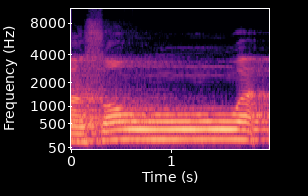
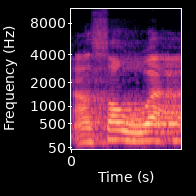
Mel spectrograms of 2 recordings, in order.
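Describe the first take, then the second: First: It merges into w with a held nasal hum. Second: It merges straight into w with no hum. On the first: The speaker calls it wrong. "Jangan sampai dibaca as-sawwa karena ini bukan idgham biguna" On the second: The speaker calls it right. "langsung masuk"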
